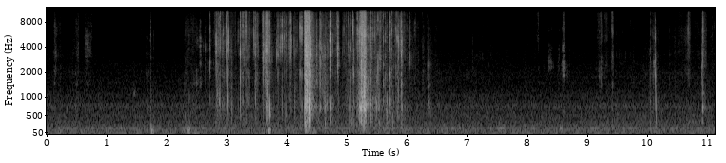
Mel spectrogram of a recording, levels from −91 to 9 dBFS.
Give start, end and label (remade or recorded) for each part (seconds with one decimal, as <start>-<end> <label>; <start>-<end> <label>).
0.0-2.2 recorded; 2.2-7.2 remade; 7.2-8.8 recorded; 8.8-11.1 remade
